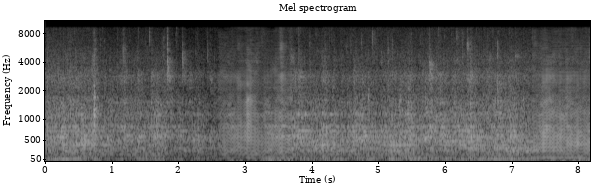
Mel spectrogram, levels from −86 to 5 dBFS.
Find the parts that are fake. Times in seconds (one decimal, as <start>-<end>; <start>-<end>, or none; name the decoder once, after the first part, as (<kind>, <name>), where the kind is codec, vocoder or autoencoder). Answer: 2.6-3.7 (vocoder, Vocos); 7.3-8.2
